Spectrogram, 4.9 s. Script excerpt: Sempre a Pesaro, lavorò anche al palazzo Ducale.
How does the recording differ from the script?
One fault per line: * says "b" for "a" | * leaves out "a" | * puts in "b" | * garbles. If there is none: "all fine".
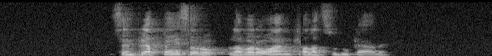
* leaves out "al"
